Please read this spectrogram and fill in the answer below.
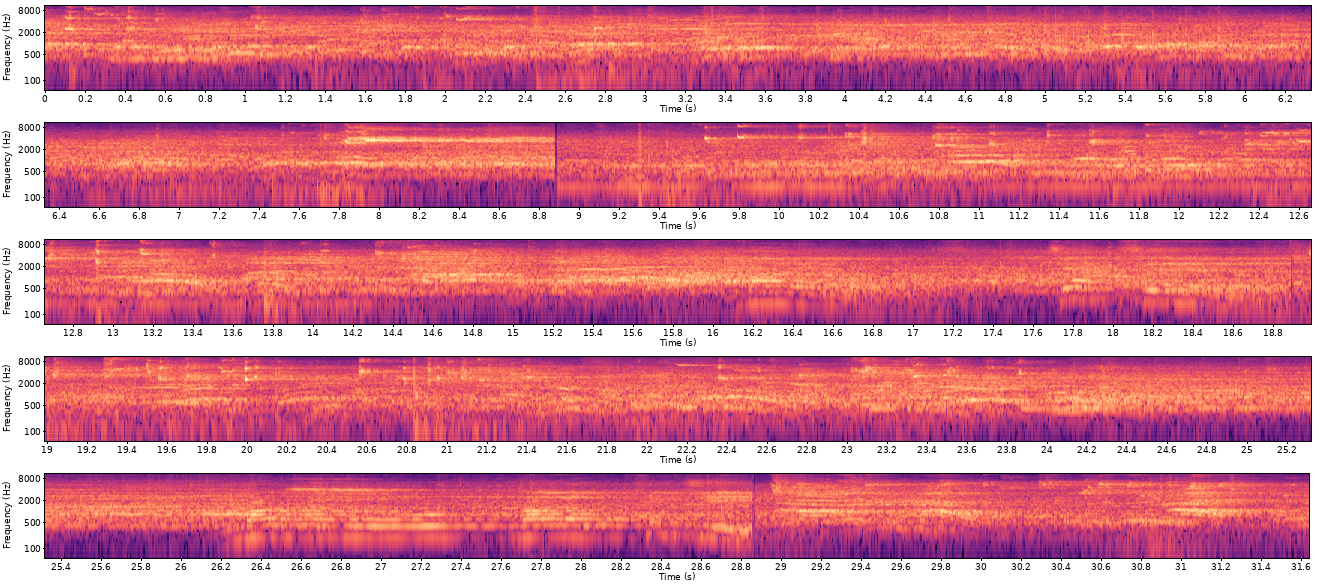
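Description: Basketball game sounds in a gymnasium: a ball dribbling and bouncing on the hardwood floor amid the chatter and shouts of players and spectators, echoing in the large hall.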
